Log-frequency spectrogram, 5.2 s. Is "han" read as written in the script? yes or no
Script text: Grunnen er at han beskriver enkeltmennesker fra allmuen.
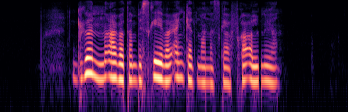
yes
